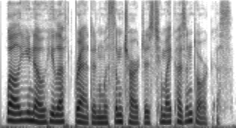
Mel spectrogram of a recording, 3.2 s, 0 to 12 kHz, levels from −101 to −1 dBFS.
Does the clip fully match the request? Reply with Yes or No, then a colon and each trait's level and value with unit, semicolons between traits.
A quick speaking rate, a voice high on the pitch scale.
No: fast, 245 wpm; medium, 170 Hz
